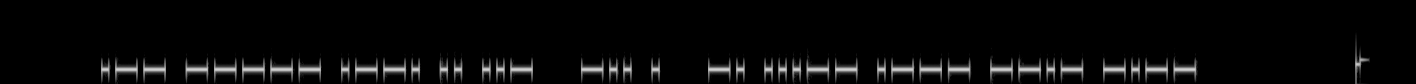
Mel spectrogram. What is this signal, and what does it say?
Morse code, heard as a keyed tone, about 17 wpm, 700 Hz. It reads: W0PIU DE N3JQY
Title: USA Callsign DE Callsign - 5 Characters - 17wpm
